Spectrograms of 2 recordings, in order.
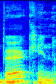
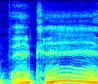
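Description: First: It is said with an English pronunciation. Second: It is said with a French pronunciation.

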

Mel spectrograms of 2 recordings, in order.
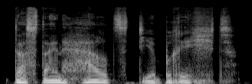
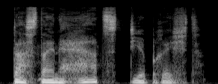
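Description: No difference in how they are said.

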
